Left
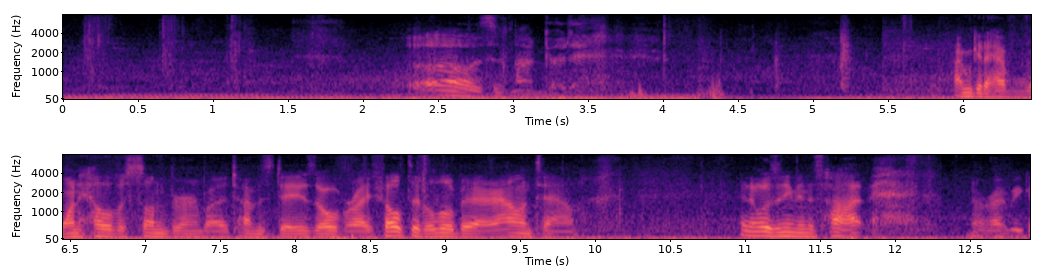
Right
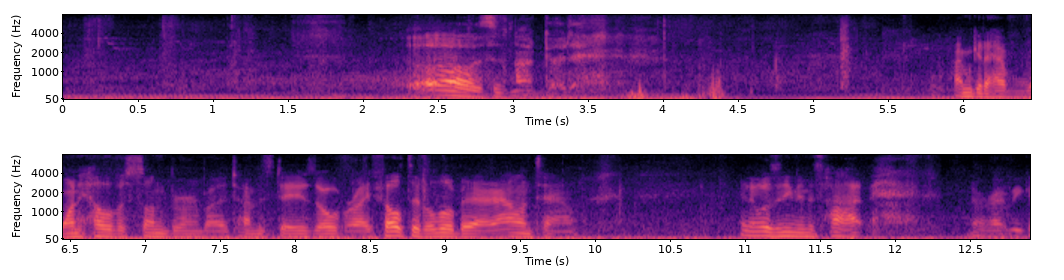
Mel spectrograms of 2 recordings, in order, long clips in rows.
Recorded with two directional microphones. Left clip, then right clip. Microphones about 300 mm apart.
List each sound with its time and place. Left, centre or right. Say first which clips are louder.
2.2 s speech: right 8 dB; centre
5.9 s speech: left 1 dB; centre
